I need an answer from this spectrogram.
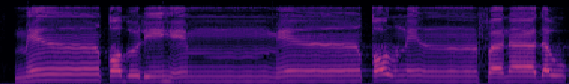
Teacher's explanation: नून साकिन के बाद क़ाफ आ रहा है, यहाँ पर इख्फा होगा, आवाज़ नाक में जाएगी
